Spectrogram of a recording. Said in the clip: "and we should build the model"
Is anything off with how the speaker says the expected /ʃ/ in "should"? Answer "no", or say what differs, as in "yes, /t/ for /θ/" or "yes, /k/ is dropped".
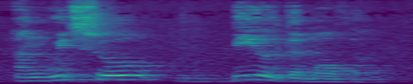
yes, /s/ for /ʃ/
